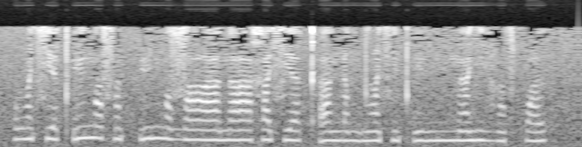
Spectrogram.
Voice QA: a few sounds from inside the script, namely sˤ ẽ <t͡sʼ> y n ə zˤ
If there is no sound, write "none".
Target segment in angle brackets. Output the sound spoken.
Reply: t͡sʼ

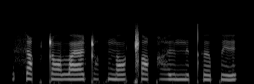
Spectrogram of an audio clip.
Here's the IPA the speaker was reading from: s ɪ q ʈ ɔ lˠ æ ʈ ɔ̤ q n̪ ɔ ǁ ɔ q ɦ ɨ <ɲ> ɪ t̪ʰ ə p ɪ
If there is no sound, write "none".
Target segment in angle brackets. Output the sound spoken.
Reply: n̪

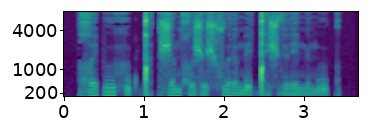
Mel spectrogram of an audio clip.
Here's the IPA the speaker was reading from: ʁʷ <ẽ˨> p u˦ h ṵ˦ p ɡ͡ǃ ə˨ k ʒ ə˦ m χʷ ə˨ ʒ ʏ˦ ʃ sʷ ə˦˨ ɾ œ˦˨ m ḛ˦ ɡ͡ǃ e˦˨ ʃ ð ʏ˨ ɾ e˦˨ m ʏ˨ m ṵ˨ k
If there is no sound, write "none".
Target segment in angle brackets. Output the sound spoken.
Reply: e˨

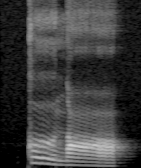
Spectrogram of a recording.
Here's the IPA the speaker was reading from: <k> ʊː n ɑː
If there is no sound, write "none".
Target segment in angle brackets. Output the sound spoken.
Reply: k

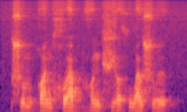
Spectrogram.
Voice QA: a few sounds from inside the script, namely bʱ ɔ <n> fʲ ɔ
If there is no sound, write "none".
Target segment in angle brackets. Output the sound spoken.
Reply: n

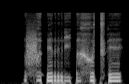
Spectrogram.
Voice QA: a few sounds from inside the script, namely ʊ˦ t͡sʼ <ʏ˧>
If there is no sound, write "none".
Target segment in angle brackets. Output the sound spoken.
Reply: ɪ˧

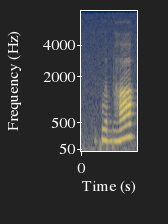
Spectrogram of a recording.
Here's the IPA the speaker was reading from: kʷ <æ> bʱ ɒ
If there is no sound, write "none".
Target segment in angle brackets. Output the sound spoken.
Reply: æ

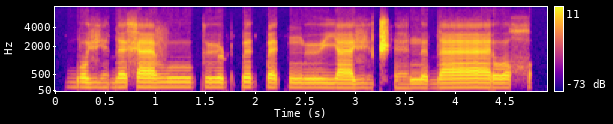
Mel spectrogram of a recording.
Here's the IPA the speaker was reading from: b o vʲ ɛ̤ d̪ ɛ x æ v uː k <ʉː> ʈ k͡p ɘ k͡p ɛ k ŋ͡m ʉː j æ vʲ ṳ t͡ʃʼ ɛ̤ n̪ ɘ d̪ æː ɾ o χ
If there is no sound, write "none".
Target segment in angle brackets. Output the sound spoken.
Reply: ʉː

